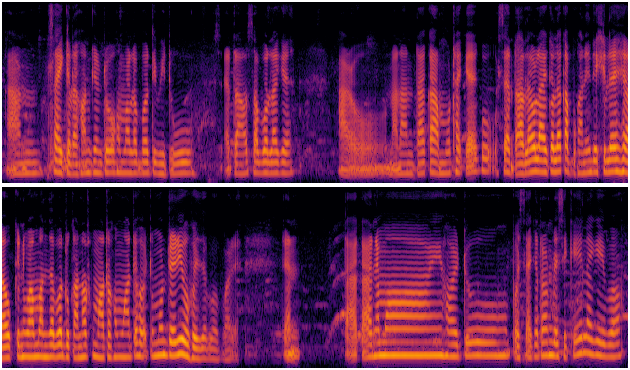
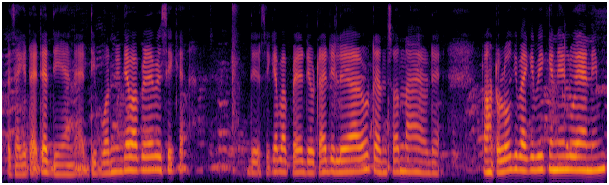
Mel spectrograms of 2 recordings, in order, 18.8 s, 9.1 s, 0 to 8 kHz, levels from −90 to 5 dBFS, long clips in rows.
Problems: continuous background conversations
